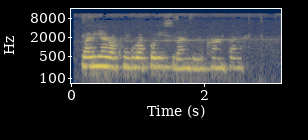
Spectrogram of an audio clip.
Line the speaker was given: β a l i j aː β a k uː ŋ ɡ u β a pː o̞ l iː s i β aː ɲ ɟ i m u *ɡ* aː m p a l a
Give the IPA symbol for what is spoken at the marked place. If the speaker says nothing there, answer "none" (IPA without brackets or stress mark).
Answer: k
